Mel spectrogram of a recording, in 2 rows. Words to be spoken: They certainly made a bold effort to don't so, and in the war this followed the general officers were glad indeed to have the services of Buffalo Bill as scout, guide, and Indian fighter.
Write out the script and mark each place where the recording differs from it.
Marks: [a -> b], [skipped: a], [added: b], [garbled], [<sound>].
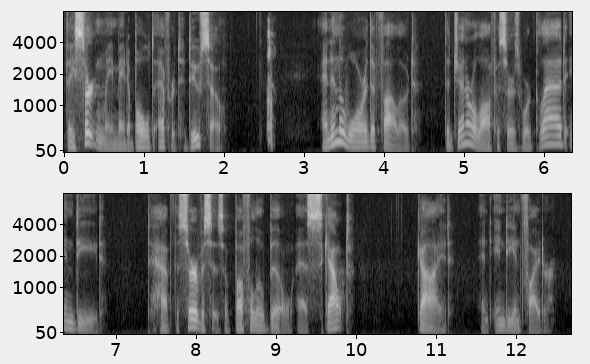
They certainly made a bold effort to [don't -> do] so, [cough] and in the war [this -> that] followed the general officers were glad indeed to have the services of Buffalo Bill as scout, guide, and Indian fighter.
